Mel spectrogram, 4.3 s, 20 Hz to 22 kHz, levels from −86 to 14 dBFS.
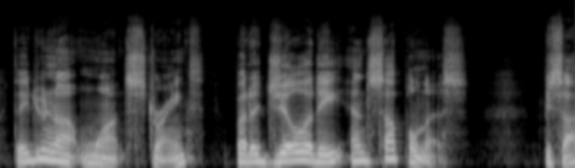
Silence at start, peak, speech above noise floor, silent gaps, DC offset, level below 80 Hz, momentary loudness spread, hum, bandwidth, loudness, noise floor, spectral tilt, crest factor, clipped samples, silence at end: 0.1 s; -4 dBFS; 42 dB; none; under 0.1%; -58 dBFS; 11 LU; none; 13 kHz; -19 LUFS; -60 dBFS; -6 dB/octave; 14 dB; under 0.1%; 0 s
